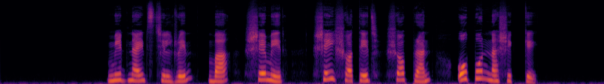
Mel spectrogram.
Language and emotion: Bengali, neutral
